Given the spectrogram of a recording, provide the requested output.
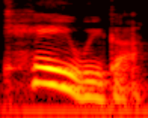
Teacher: you have kewiga, where you stress that first syllable because the root is kewi. And you're only adding one syllable, and so you can keep it on that antepenultimate kewiga.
